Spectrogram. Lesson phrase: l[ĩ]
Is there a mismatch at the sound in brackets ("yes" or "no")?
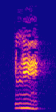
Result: yes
